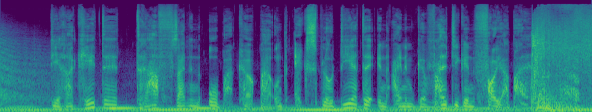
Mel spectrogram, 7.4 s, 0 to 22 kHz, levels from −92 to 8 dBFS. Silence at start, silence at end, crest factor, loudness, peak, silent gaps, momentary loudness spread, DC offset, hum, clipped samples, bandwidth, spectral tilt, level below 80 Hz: 0 s; 0 s; 14 dB; -15 LUFS; 0 dBFS; none; 7 LU; under 0.1%; none; under 0.1%; 19 kHz; -5 dB/octave; -24 dBFS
